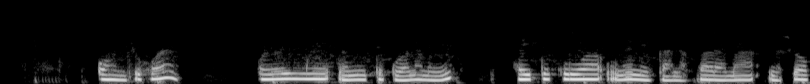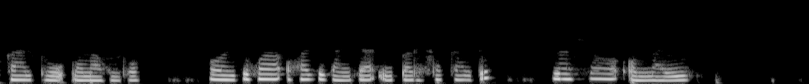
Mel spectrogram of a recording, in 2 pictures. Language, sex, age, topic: Oshiwambo, male, 18-24, agriculture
